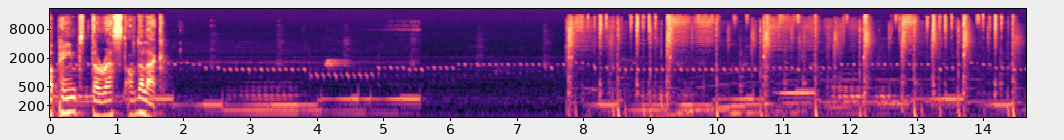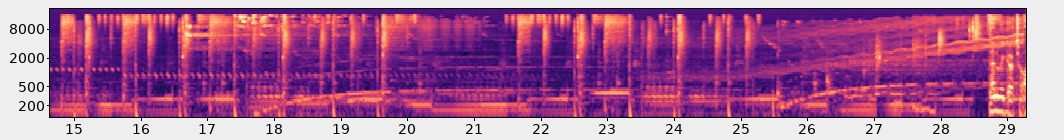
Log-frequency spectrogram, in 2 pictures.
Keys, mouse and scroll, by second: 3.6 right click, 4.0 click, 5.0 middle click, 5.5 middle click, 5.9 click, 6.9 click, 7.4 middle click, 8.2 click, 8.7 middle click, 9.6 click, 10.0 right click, 10.2 middle click, 10.5 KP_1, 10.9 click, 12.7 click, 13.0 middle click, 13.2 KP_1, 13.3 shift+middle click, 13.4 scroll up 3, 13.5 middle click, 14.0 click, 16.7 KP_1, 17.3 click, 18.2 KP_3, 18.7 click, 19.7 middle click, 19.9 KP_1, 20.0 middle click, 20.5 click, 22.0 click, 23.0 scroll down 1, 23.1 middle click, 23.3 KP_3, 23.5-23.9 scroll up 8, 23.9 click, 24.8-25.9 shift+middle drag, 25.9-28.8 drag.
